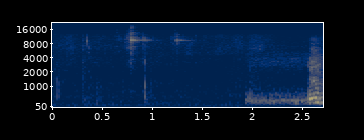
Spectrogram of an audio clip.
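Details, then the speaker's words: Simulated hearing loss demonstration (a slightly milder degree than before): a single muffled, dull, indistinct two-syllable word, the same word replayed to show distorted speech perception with hearing loss. "Je vais vous faire entendre ce même mot avec une surdité un peu moindre."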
